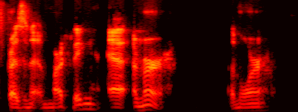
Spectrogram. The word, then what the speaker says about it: Amur: yeah so we're just going to go into a more but let's dive into that yeah well thank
